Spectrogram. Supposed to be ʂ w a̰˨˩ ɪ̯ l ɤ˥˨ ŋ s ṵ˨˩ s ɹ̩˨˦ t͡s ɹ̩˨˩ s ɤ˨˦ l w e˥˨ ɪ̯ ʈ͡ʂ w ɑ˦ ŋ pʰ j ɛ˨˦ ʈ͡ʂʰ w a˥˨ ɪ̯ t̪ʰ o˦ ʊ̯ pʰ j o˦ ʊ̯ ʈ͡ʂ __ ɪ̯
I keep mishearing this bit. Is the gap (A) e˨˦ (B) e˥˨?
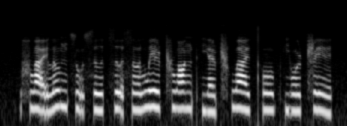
B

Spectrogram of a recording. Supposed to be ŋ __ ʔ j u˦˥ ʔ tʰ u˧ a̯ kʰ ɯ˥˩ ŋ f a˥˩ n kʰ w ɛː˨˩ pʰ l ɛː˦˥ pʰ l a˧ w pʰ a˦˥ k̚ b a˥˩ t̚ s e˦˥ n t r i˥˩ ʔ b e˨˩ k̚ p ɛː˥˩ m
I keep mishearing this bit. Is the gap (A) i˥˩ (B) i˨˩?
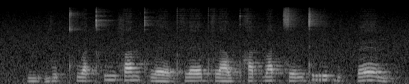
B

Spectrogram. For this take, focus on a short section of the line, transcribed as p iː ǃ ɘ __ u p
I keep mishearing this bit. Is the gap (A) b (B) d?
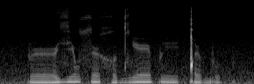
A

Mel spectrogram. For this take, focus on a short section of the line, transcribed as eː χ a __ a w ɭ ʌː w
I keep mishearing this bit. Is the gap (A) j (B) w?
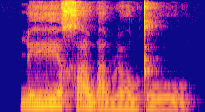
B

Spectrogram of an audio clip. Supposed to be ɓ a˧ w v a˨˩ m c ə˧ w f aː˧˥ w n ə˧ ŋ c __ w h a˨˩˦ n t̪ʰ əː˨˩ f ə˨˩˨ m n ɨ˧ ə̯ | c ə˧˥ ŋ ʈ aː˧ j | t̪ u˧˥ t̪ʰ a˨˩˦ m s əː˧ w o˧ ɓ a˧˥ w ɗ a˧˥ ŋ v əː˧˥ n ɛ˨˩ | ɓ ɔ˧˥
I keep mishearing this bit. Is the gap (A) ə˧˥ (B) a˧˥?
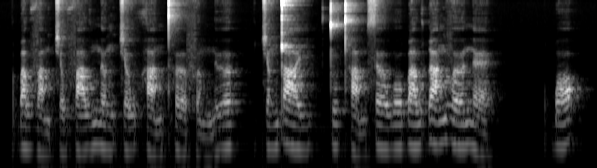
A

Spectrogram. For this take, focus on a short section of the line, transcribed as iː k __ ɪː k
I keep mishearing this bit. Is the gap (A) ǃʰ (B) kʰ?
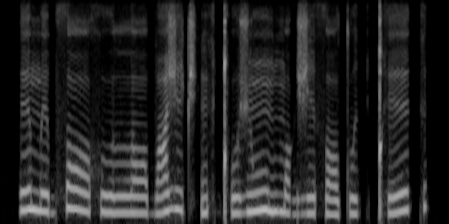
A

